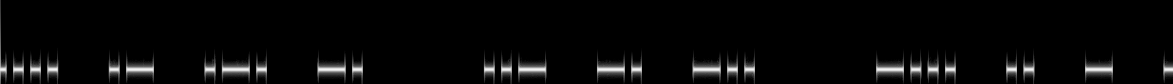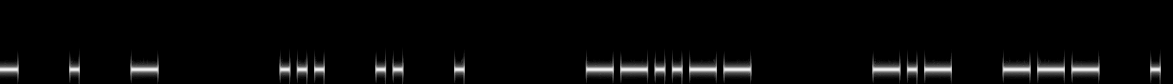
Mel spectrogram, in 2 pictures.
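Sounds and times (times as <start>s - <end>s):
CW Morse code beeps: 0.0s - 0.5s, 1.2s - 1.6s, 2.2s - 2.6s, 3.2s - 3.6s, 5.0s - 6.4s, 7.0s - 7.5s, 8.8s - 9.5s, 10.1s - 13.4s, 14.6s - 15.0s, 15.6s - 16.4s, 17.6s - 19.3s, 20.5s - 23.4s.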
